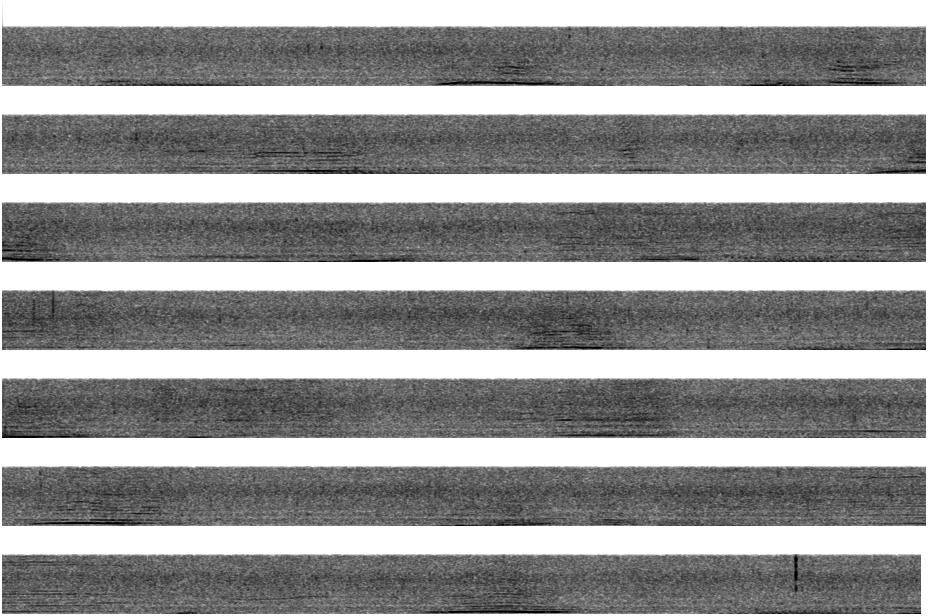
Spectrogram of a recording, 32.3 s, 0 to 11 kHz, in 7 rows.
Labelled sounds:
4.2	4.5	humpback whale, 2.3 to 2.8 kHz
5.5	6.4	humpback whale, 1.2 to 2.9 kHz
9.1	9.4	humpback whale, 1.4 to 2.3 kHz
12.0	12.3	humpback whale, 2.3 to 2.5 kHz
13.6	14.1	humpback whale, 2.4 to 6.5 kHz
16.5	16.8	humpback whale, 1.1 to 1.3 kHz
21.2	21.5	humpback whale, 2.2 to 2.5 kHz
22.6	23.8	humpback whale, 0.88 to 2.3 kHz
27.3	28.1	humpback whale, 1.1 to 6.8 kHz
28.8	30.4	humpback whale, 0.94 to 2.4 kHz

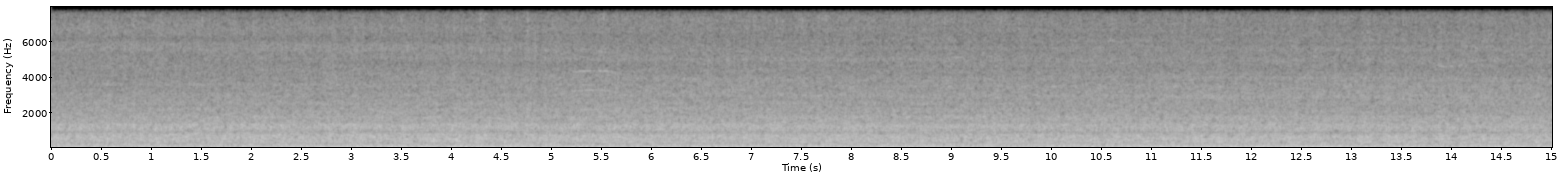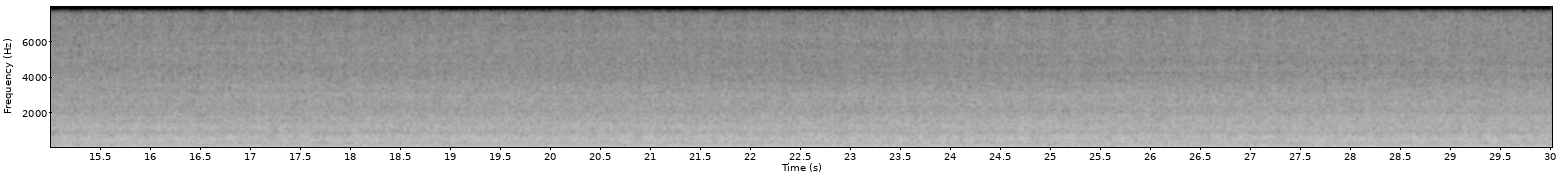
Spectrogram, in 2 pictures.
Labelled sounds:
5.1	5.7	killer whale, 1.6 to 4.7 kHz
13.8	14.3	killer whale, 4.2 to 4.9 kHz

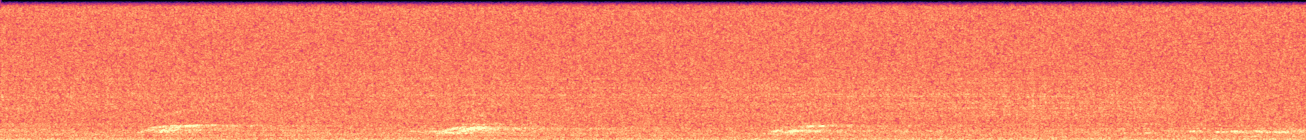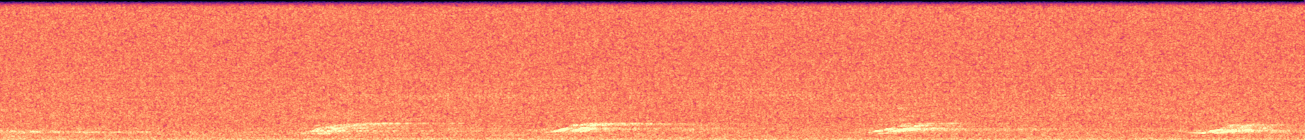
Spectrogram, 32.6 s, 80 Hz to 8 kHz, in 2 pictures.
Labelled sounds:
1.8	2.5	humpback whale, 0.80 to 0.99 kHz
5.6	6.2	humpback whale, 0.80 to 0.99 kHz
10.0	10.3	humpback whale, 0.80 to 1.1 kHz
20.3	21.3	humpback whale, 0.80 to 1.1 kHz
23.5	24.0	humpback whale, 0.80 to 1.1 kHz
27.5	28.0	humpback whale, 0.80 to 1.1 kHz
31.7	32.2	humpback whale, 0.80 to 1.1 kHz

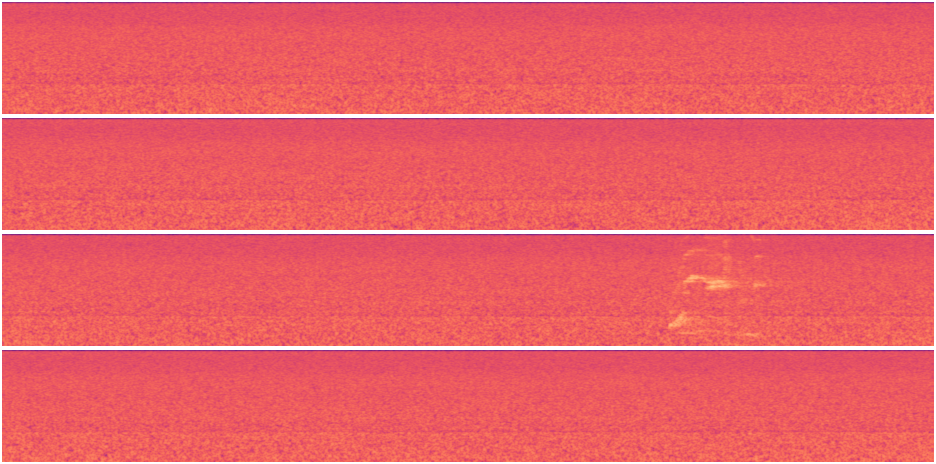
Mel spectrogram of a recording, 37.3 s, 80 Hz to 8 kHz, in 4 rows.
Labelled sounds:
25.5	26.1	killer whale, northern resident, 1.9 to 2.9 kHz

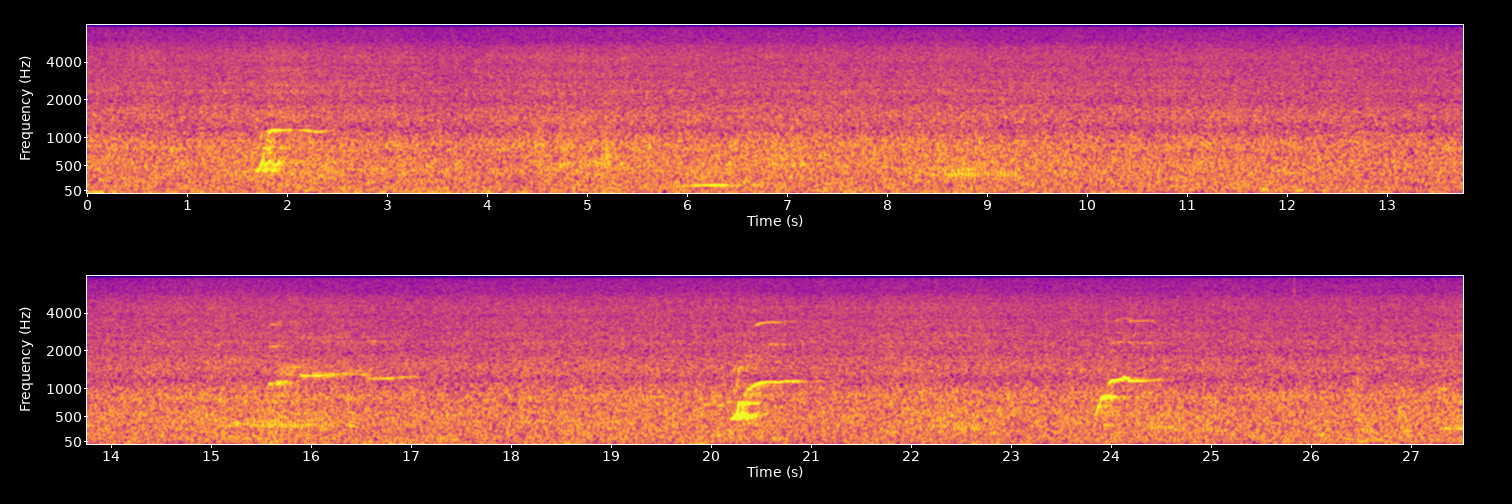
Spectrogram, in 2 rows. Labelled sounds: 1.8	2.1	humpback whale, 1.1 to 1.2 kHz
15.6	16.9	humpback whale, 1.0 to 1.6 kHz
20.4	21.0	humpback whale, 0.84 to 3.4 kHz
24.0	24.5	humpback whale, 1.0 to 3.7 kHz

